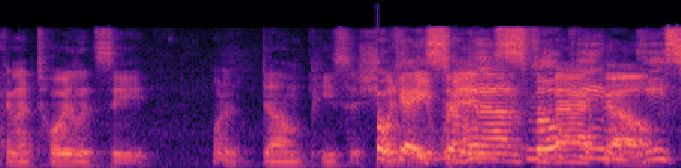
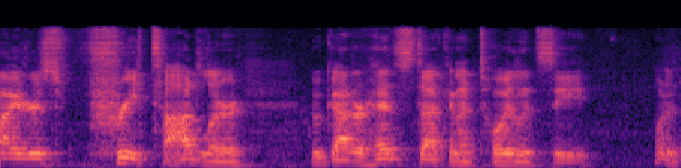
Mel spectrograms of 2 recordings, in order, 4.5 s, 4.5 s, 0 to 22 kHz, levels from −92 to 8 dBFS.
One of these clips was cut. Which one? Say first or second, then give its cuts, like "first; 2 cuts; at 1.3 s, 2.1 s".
first; 1 cut; at 2.5 s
